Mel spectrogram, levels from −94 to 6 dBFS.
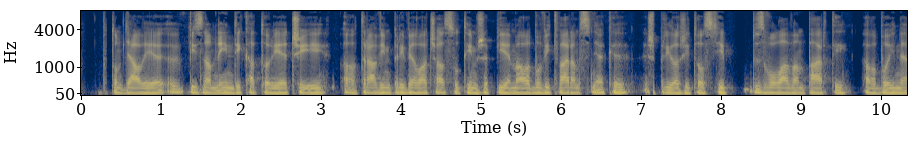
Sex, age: male, 30-49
